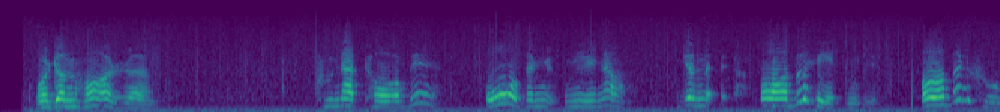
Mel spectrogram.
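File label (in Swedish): Ovansjö Gästrikland, dialekter; Folkminnen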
